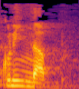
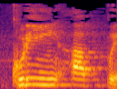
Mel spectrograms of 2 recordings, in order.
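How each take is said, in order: First: The n links onto up, making nap. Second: The word is said without a linking n sound. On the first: This is how the word is actually pronounced. "ただ発音としてはクリーンナップ、その最後のN がくっつくから" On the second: This is the strictly correct form of the word. "クリーンアップやね、正確には"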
